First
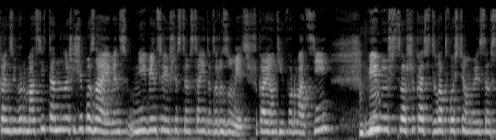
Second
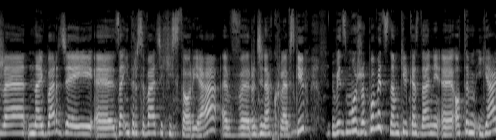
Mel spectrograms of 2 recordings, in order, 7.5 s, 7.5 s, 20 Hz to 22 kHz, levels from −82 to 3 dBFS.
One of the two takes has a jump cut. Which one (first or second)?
first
